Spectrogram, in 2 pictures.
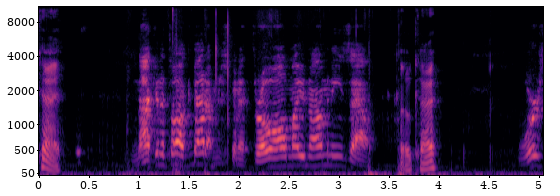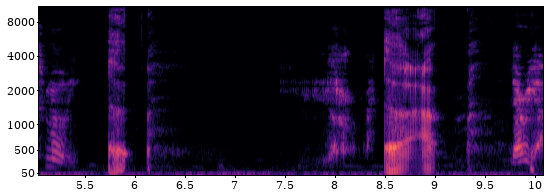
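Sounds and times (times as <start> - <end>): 
speech: 0.0 - 0.3, 1.1 - 4.1, 4.8 - 6.2, 8.5 - 9.1, 9.8 - 10.0
loud throaty burp: 5.8 - 6.2, 8.0 - 9.5.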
